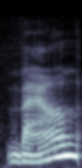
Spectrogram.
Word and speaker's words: than: If I say this word by itself, than, it'll have the ah sound like man or had, but in the reduced version, it's going to pretty much have no vowel, other than. So you can kind of think of going right from your voice th to your n sound.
